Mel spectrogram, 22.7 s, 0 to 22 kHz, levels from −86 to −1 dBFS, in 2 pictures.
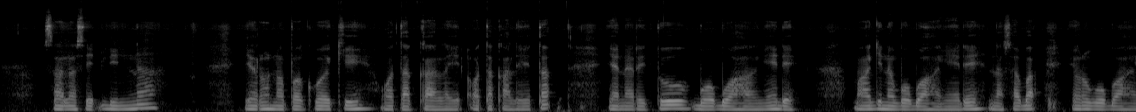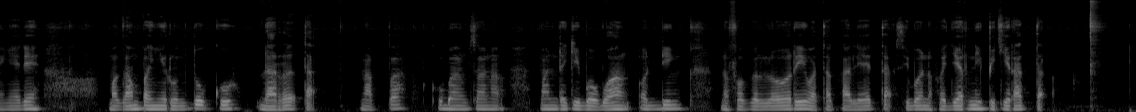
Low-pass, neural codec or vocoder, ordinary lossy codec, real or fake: none; none; none; real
